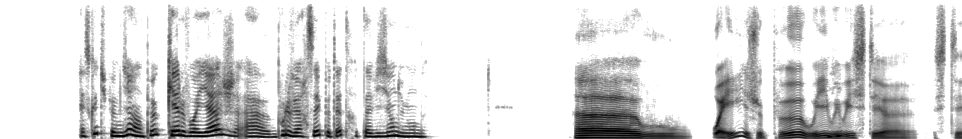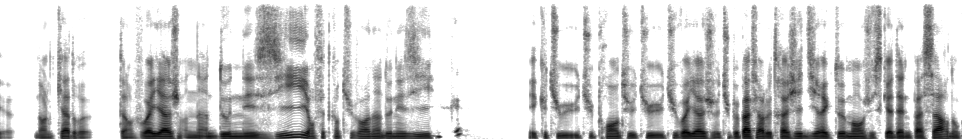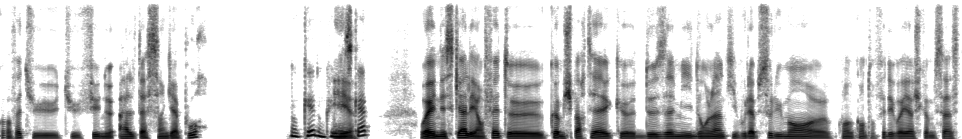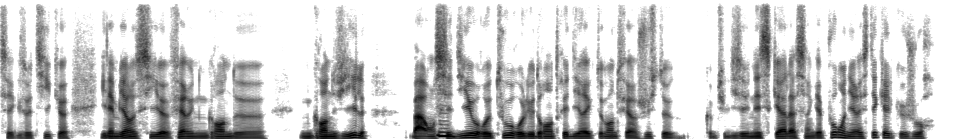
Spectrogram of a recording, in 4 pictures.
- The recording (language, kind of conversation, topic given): French, podcast, Quel voyage a bouleversé ta vision du monde ?
- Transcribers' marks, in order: drawn out: "Heu, ou"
